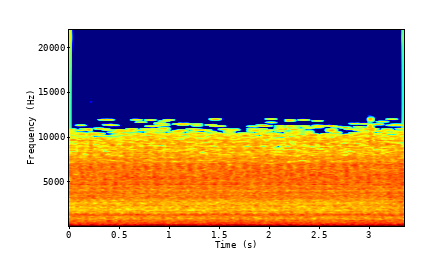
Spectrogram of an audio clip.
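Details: ZAZ (Tavria/Slavuta) engine after knock sensor cleaning and error clearing, no check-engine light: steady, even low idle with a smooth regular beat, no knocks or misses; normal.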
